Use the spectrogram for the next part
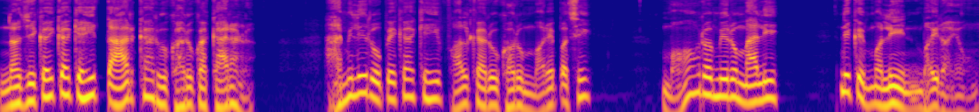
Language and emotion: Nepali, sad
